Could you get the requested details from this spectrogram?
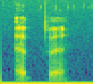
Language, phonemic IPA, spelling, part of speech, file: German, /ˈɛbə/, Ebbe, noun, De-Ebbe.ogg
- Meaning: ebb, low tide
